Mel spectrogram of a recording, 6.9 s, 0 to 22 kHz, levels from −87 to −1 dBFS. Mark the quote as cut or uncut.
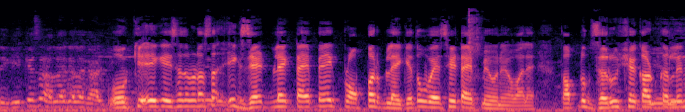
uncut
